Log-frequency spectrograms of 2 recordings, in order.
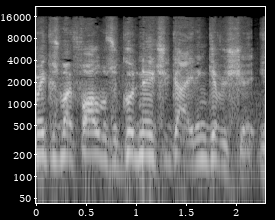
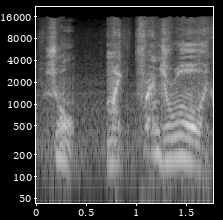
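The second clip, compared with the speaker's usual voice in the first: ordinary talk, nothing marked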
